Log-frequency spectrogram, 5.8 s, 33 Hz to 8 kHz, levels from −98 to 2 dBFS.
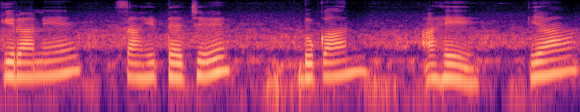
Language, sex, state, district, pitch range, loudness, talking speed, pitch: Marathi, female, Maharashtra, Mumbai Suburban, 180-210 Hz, -16 LUFS, 60 wpm, 190 Hz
